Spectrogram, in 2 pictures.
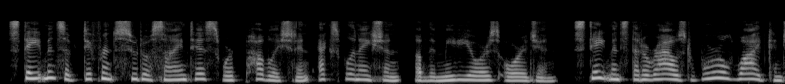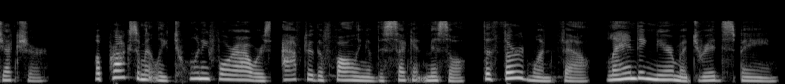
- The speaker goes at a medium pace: Yes, average, 145 wpm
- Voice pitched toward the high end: Yes, high, 205 Hz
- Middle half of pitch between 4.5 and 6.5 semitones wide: Yes, average, 5.3 semitones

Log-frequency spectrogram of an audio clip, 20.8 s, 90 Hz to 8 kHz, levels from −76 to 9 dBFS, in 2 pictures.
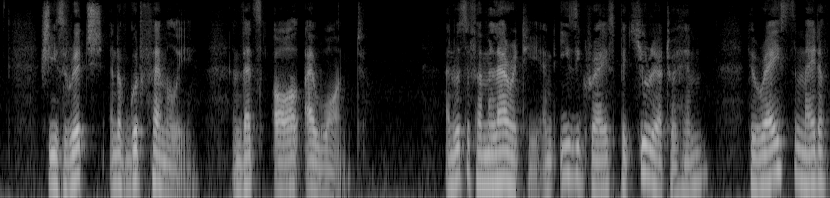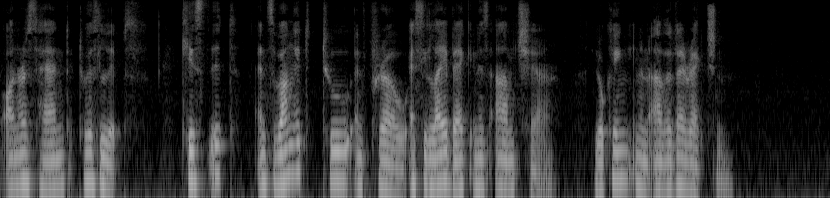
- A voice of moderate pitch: No, low, 115 Hz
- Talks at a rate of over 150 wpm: No, average, 145 wpm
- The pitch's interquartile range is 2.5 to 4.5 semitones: Yes, average, 3.3 semitones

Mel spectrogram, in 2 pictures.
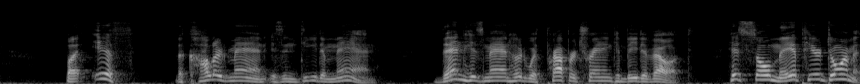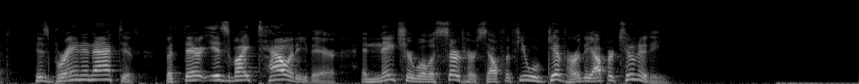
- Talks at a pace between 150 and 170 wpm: Yes, average, 155 wpm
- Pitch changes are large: Yes, wide, 7.6 semitones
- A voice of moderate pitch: Yes, medium, 170 Hz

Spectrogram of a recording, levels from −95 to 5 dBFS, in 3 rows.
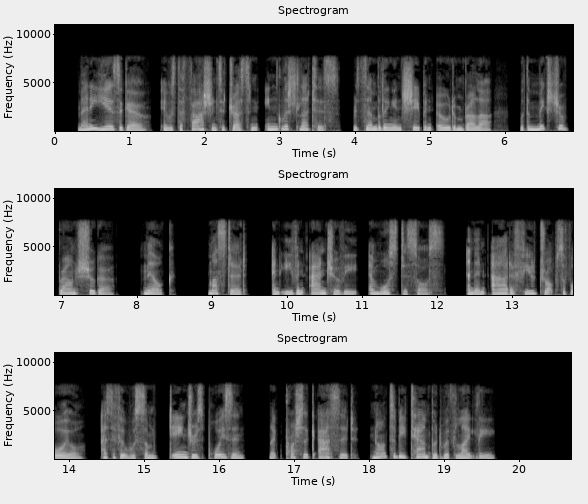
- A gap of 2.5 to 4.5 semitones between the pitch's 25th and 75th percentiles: No, wide, 5.4 semitones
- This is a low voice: No, high, 210 Hz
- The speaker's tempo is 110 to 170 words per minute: Yes, average, 160 wpm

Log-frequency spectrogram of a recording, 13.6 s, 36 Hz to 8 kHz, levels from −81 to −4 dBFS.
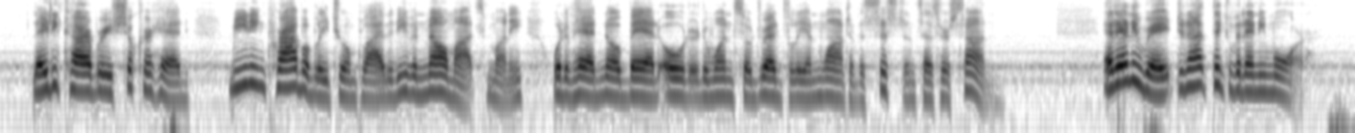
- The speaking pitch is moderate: Yes, medium, 175 Hz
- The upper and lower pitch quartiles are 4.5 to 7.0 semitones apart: Yes, average, 5.0 semitones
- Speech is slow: No, average, 175 wpm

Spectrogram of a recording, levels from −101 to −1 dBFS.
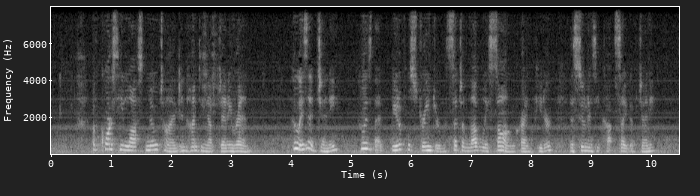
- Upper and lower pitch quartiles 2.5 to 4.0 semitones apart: No, average, 5.1 semitones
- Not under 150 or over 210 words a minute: Yes, average, 200 wpm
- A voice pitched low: No, high, 195 Hz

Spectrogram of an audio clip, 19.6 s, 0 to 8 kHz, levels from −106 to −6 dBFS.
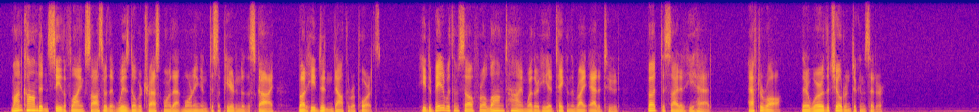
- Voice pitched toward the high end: No, low, 100 Hz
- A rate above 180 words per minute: No, average, 155 wpm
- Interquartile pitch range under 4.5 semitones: Yes, average, 3.7 semitones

